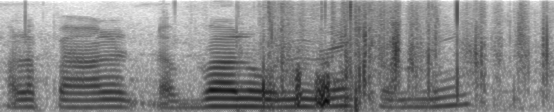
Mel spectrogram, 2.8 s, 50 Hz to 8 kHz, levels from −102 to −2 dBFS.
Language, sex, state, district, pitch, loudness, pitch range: Telugu, female, Andhra Pradesh, Sri Satya Sai, 195 Hz, -20 LUFS, 190-205 Hz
